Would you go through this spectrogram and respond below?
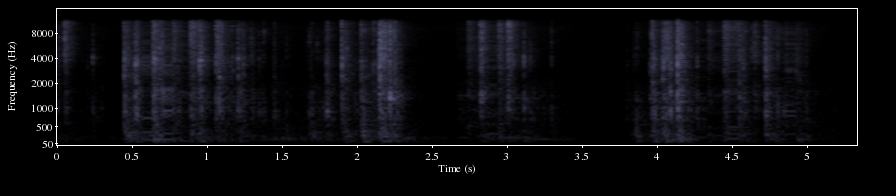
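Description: Rapid keystrokes clatter on a computer keyboard as a bot name is typed, coming in several quick bursts separated by short pauses, close and clear with no talking.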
